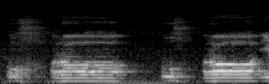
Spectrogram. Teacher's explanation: तो खा को पूर करेंगे, आवाज जारी रहेगी, और रा को भी पूर करेंगे, इसलिए कि उसके ऊपर खड़ा जबर है।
